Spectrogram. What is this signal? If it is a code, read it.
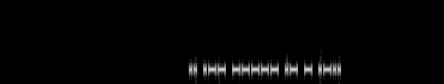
Morse code, heard as a keyed tone, about 47 wpm, 700 Hz. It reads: IW0ATL
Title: DXCC-100 Call Signs - 6 Characters - 50wpm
